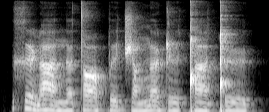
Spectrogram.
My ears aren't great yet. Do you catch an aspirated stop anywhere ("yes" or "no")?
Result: no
